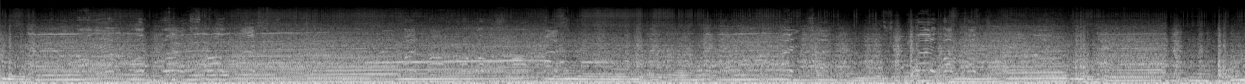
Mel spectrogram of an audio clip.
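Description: Ford Puma 1.6 rally car's four-cylinder engine at full effort, heard from inside the cabin. The revs climb and drop again and again, over loud road and tyre noise.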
